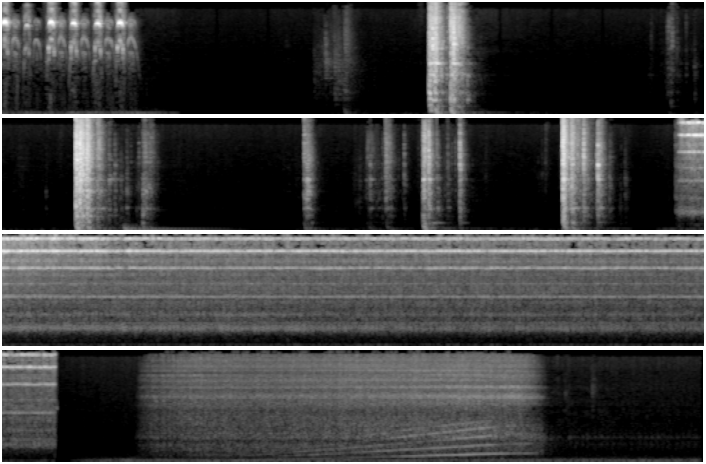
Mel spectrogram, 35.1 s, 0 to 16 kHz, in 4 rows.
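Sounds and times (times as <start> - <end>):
bell ringing: 17.3 - 27.0.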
